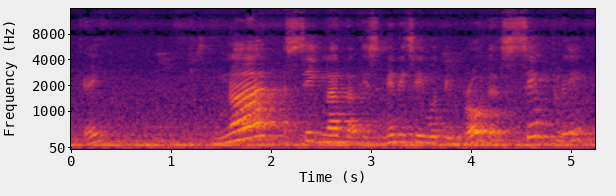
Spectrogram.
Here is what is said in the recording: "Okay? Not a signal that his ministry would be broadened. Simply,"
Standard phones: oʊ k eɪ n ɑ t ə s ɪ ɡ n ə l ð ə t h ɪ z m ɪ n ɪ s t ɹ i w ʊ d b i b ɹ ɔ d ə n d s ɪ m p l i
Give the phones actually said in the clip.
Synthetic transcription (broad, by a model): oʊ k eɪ n ɑ t ə s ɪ ɡ n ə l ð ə t h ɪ s m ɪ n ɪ t i w ʊ d b i b ɹ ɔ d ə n s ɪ m p l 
